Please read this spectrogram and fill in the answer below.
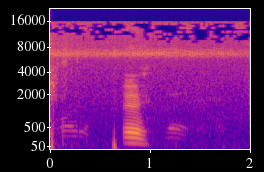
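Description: Steady high-pitched insect trilling in the background, with a couple of sharp clicks and short murmured vocal sounds over it.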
